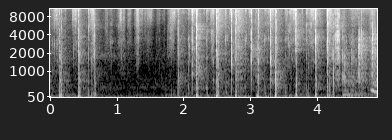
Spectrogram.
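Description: A tarot card deck is shuffled by hand up close: rapid, crisp slaps and riffles of cards repeating in an uneven rhythm, with a quieter stretch near the start.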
